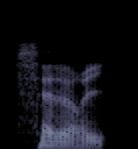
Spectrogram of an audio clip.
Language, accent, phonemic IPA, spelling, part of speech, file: French, France, /sɛl.ʁi/, cèleri, noun, LL-Q150 (fra)-cèleri.wav
- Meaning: alternative spelling of céleri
